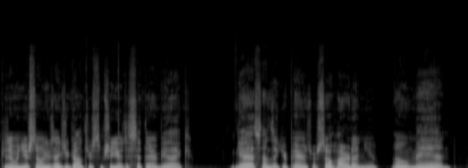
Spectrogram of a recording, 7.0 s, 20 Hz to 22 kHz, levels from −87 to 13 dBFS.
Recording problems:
none

